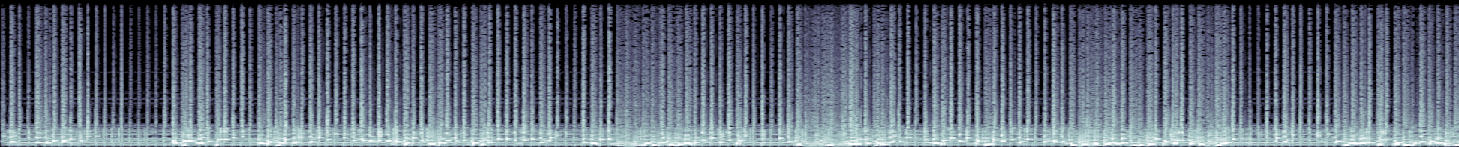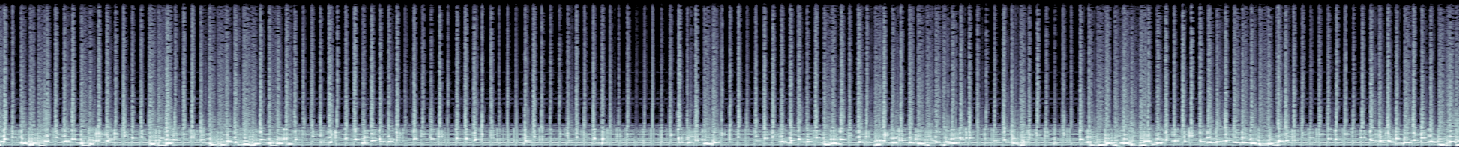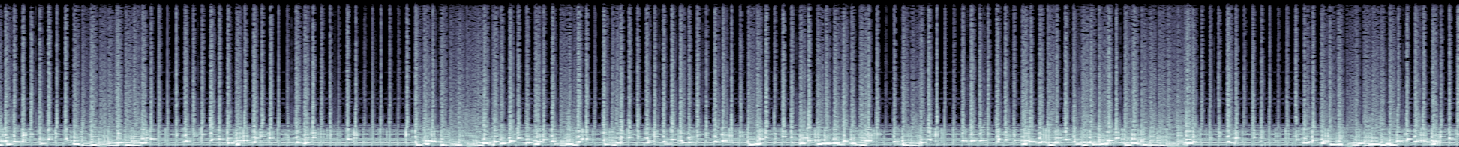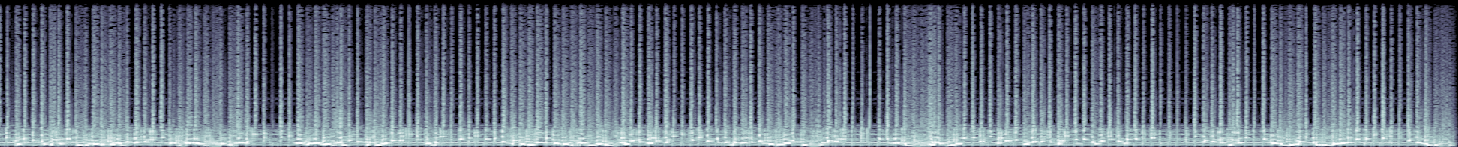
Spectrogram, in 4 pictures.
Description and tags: Biomechanic emotion
A rhythmic sample with an emotional feel. Sample generated via computer synthesis.
Engine, Loop, Mechanical, Percussive, Repetition, Sequence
